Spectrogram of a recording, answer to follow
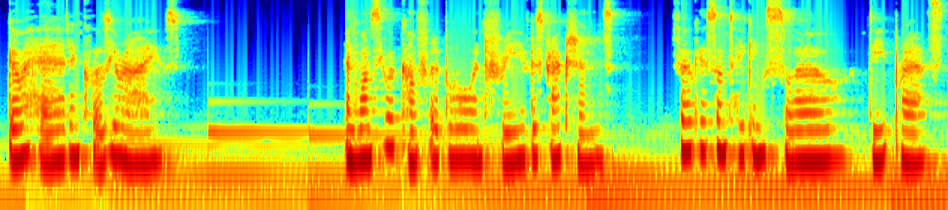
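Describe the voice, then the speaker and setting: A woman narrating a scripted guided hypnosis in a soft, soothing, measured way. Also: medium pitch, in a large hall, highs cut off. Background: music.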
